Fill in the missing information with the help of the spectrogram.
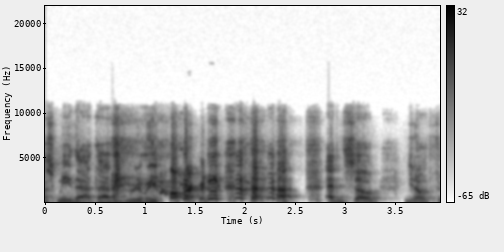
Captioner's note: laughing; laughs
